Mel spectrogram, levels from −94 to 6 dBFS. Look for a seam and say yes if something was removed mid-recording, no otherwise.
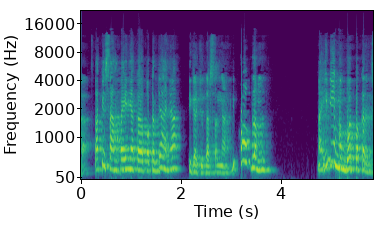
no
